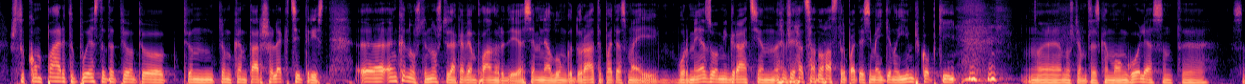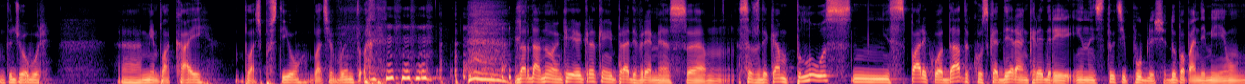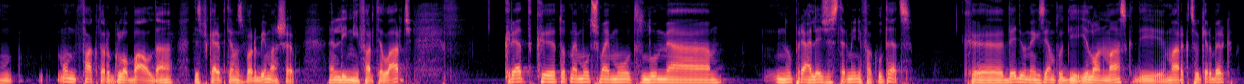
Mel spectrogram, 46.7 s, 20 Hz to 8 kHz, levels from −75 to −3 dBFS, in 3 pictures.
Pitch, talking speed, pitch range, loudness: 100 Hz, 160 wpm, 90-110 Hz, -18 LUFS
